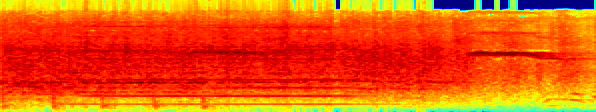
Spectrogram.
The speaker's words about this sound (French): Acclamons-le encore très fort. Tumpikie tena mikono zaidi.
